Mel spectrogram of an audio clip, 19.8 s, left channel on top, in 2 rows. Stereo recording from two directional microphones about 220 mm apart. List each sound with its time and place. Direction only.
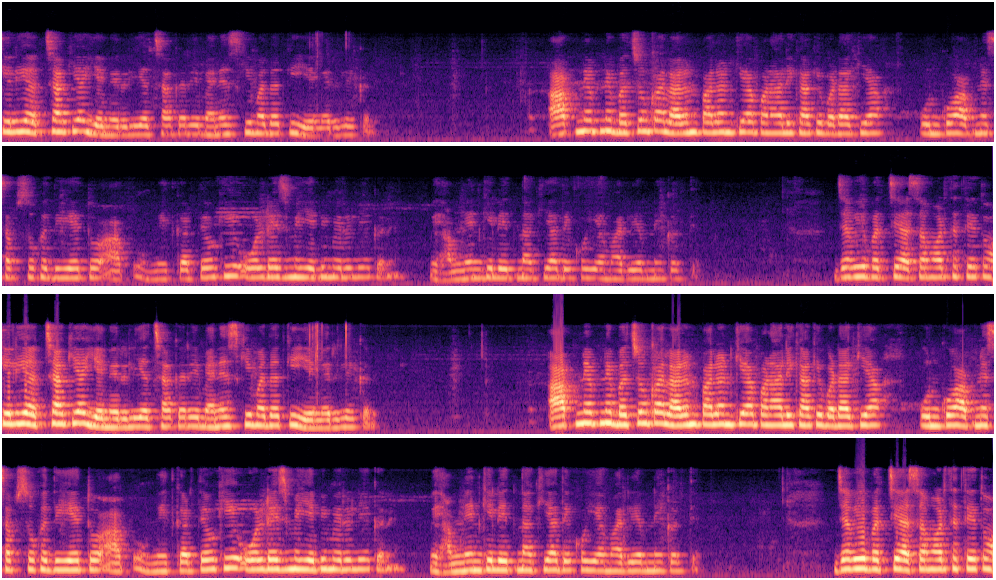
0.0 s speech: 40° right (ahead or behind)
5.5 s speech: 40° right (ahead or behind)
18.3 s speech: 40° right (ahead or behind)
